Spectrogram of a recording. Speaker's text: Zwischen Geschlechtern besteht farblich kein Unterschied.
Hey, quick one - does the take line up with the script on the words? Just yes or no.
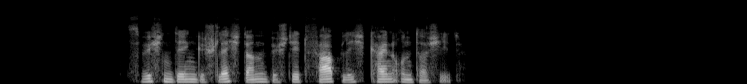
no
